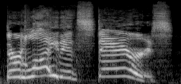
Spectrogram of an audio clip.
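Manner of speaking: slow, high incredulous complaint; disbelieving rant; exasperated. Real, not acted. Exasperated rant about flashlight.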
